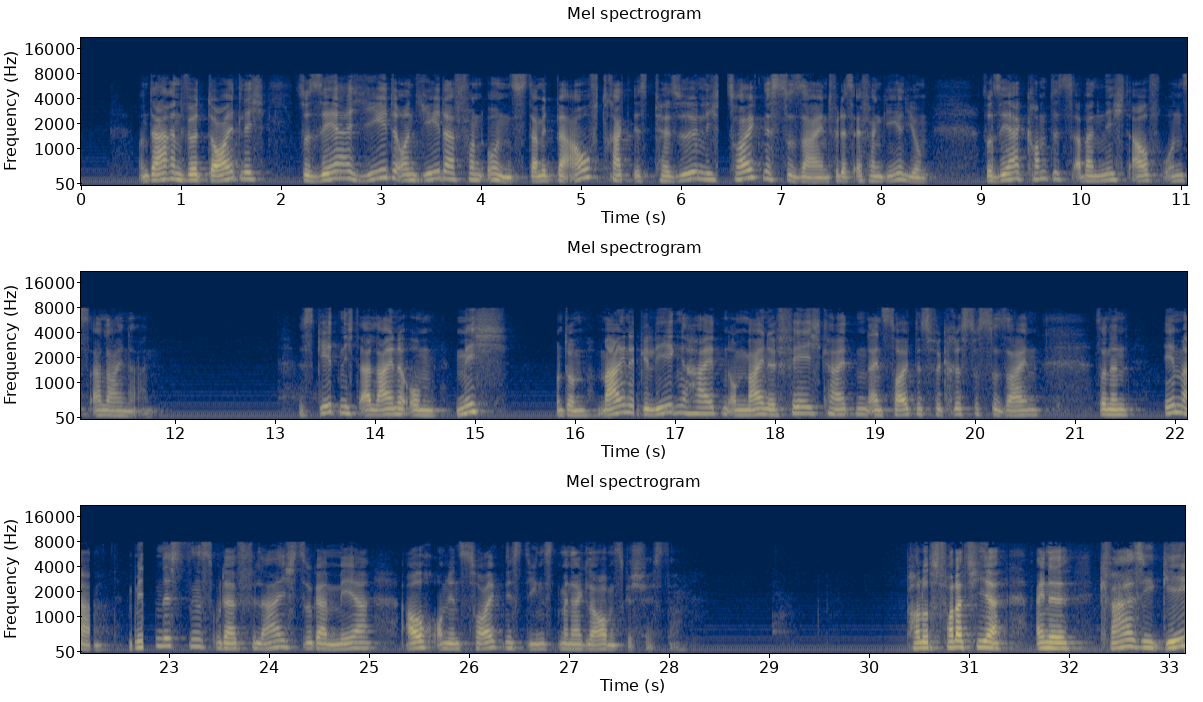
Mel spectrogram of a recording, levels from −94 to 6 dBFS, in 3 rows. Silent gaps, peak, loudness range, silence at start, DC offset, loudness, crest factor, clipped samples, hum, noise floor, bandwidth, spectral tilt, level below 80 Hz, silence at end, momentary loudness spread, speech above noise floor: none; -4 dBFS; 7 LU; 0.6 s; under 0.1%; -30 LUFS; 26 dB; under 0.1%; 50 Hz at -60 dBFS; -62 dBFS; 8.2 kHz; -6.5 dB/octave; -70 dBFS; 0 s; 12 LU; 33 dB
